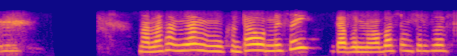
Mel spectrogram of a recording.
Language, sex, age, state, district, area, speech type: Bodo, female, 18-30, Assam, Udalguri, urban, conversation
